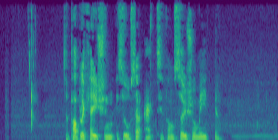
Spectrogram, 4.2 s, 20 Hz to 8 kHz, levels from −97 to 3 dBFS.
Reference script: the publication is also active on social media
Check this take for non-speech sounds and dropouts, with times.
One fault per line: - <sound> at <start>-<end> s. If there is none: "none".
- dropout at 3.1-3.2 s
